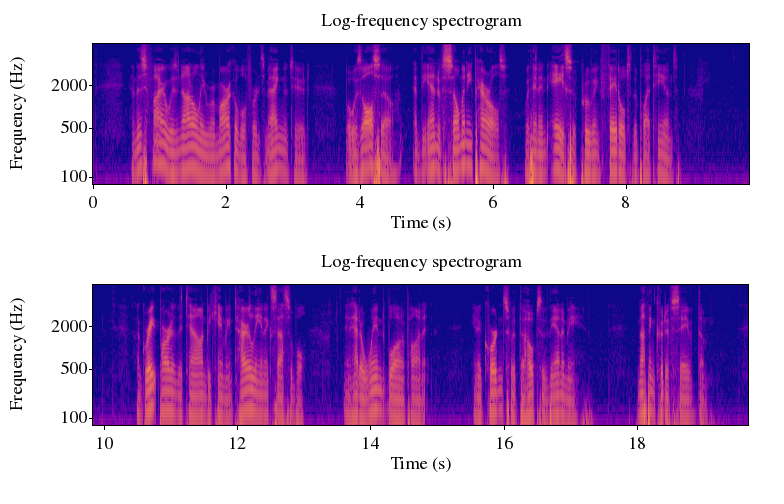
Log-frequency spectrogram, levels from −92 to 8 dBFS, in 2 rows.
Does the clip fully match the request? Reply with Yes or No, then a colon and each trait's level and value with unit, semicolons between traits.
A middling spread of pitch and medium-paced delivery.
Yes: average, 3.8 semitones; average, 175 wpm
